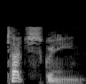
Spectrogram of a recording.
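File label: "touch screen", American English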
